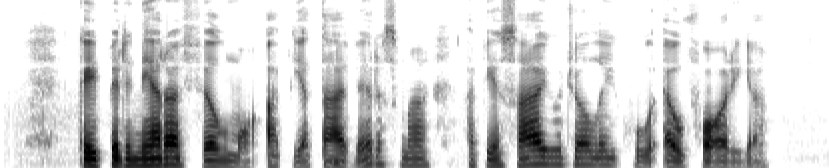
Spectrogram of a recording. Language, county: Lithuanian, Alytus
